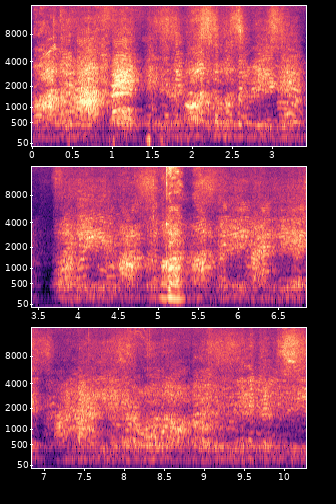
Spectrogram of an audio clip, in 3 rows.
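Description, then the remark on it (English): A large audience reads a Bible verse, chapter 11 verse 6, aloud together in unison, a loud, dense wash of many voices that carries on steadily for about ten seconds, with one brief pause early on. “Read it out as loud as you can. Okay? Everybody.”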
